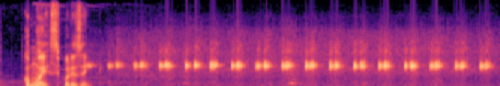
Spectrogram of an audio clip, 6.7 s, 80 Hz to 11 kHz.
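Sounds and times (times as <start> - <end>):
speech: 0.3 - 1.6
quiet hiss: 1.3 - 6.6
Fritziana tomini bromeliad frog calling in Santa Teresa: 1.4 - 6.6.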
